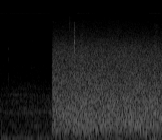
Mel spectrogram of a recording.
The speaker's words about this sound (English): Meanwhile, back at the rapids, Jim and Laura sink to their knees on the banks of the raging torrent.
